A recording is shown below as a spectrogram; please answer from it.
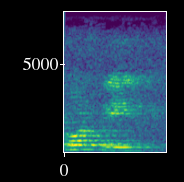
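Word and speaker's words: μορφή: i Been telling you the word morfi is the Greek transliteration this is how you pronounce the Greek word tulad ng elohim transliteration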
